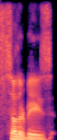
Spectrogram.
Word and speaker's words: Sotheby's: Is that how you pronounce it? Yes, yes, Sotheby's.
